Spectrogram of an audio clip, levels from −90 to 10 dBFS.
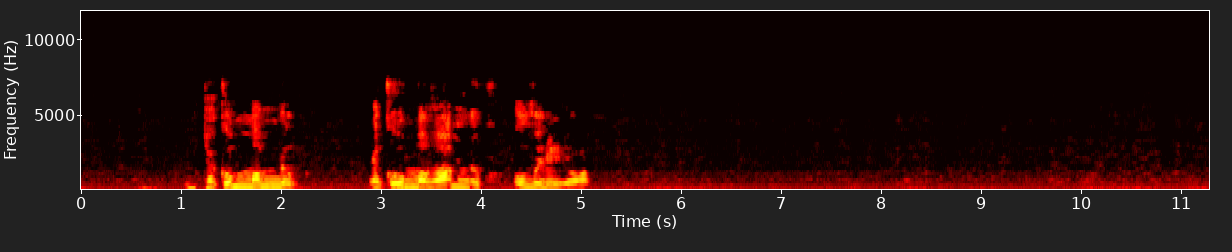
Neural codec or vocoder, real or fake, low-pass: codec, 16 kHz, 16 kbps, FreqCodec, larger model; fake; 7.2 kHz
